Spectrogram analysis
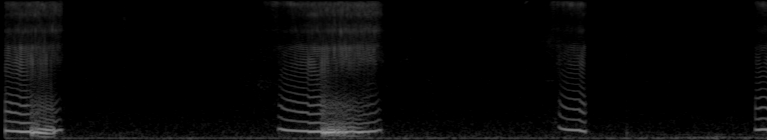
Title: いびきをかく猫 / Boo the Snoring Cat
